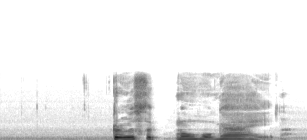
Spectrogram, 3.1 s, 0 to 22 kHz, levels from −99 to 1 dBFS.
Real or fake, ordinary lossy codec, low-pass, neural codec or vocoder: real; none; none; none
